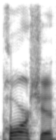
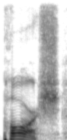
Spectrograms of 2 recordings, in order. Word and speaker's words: Porsche: And now we're doing it with Porsche, which is not pronounced Porsche. And you don't have to take my word for it. Porsche even has their own pronunciation guide, which really hammers home the point, to be fair.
